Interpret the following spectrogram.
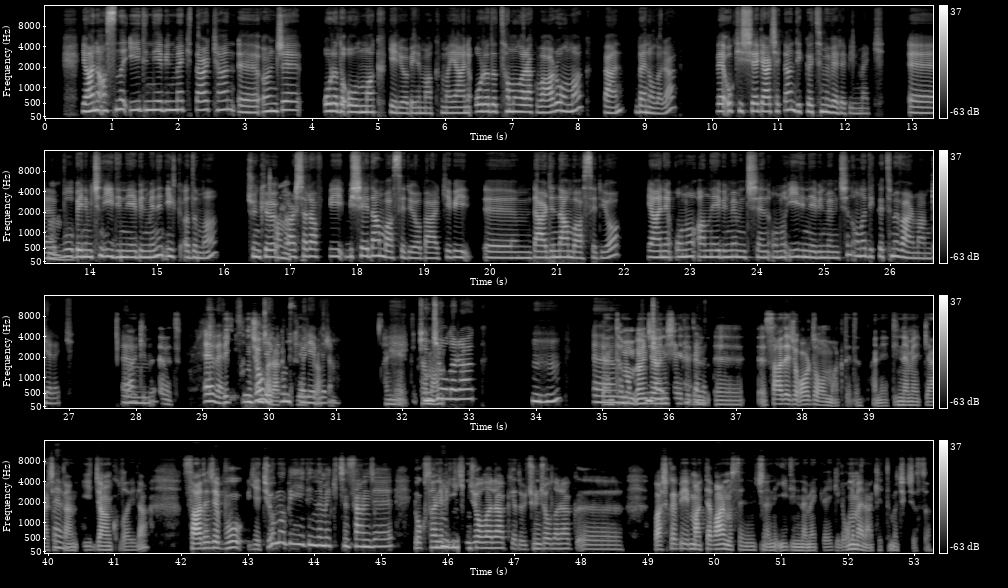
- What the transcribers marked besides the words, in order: other background noise
- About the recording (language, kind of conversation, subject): Turkish, podcast, Yorulduğunda ya da stresliyken iyi dinleyebilmek mümkün mü?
